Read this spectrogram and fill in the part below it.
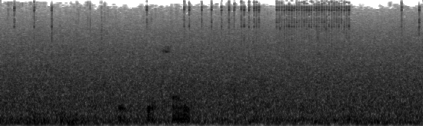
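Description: A safe's combination dial clicks as it turns.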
